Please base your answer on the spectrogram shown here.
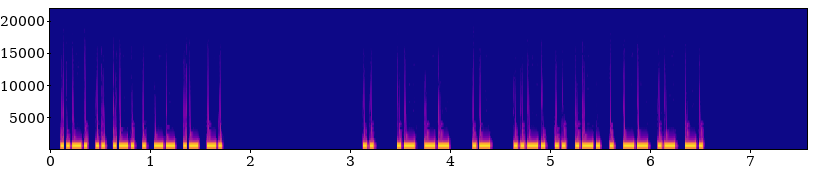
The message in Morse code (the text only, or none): FIREMAN I AM A FIREMAN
